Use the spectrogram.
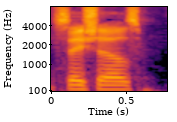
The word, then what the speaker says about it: Seychelles: Well, since 2016 when he was doing that like weird shit in, how do you pronounce that country? Seychelles.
